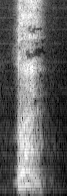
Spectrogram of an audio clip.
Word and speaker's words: Rennes: Rennes.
